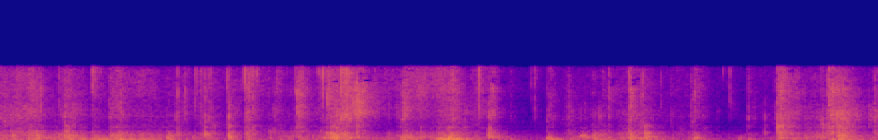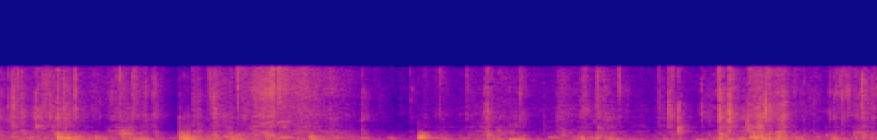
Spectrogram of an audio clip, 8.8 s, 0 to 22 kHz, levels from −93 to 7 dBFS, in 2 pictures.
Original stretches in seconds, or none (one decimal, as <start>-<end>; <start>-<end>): 0.0-6.7; 8.4-8.8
